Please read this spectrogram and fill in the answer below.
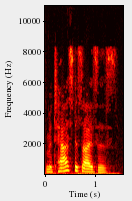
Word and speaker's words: metastasizes: It's pronounced metastasizes.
